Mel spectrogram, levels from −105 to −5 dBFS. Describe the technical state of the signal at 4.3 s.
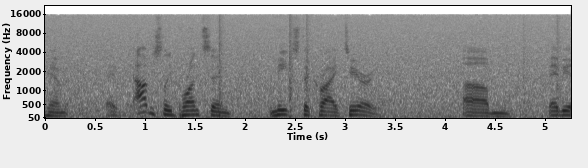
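At 4.3 s the speech signal is intact, with only the room noise sitting about 10 dB below it.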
